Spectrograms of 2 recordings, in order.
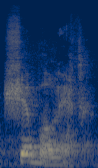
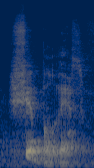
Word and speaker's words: shibboleth: friend or Foe and the ability to correctly pronounce the word shibboleth which means here of corn is now the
